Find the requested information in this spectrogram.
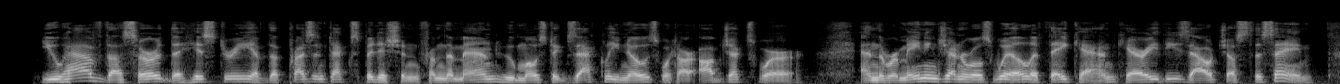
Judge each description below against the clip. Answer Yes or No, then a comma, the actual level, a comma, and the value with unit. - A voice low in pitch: Yes, low, 115 Hz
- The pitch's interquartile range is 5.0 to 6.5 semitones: No, average, 3.9 semitones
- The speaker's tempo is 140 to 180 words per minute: Yes, average, 155 wpm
